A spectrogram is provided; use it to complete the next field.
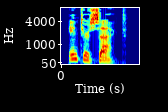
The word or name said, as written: intersect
